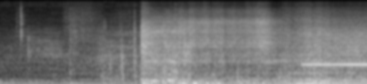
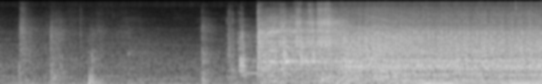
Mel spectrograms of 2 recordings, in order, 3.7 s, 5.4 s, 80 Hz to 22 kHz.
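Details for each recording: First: 2010 Chrysler Town & Country 4.0, cold restart: brief long crank, catches only with a little throttle, then a rough idle; hard start and running rich, likely from a skewed coolant temperature sensor making it think it's 17.6°F; strong fuel smell and many codes. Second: 2010 Chrysler Town & Country 4.0 after replacing the faulty coolant temperature sensor, started to warm up: brief crank, engine catches cleanly, smooth even idle with no stumble; normal start now with a working sensor.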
